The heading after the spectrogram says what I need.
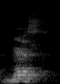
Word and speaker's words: guess: गेस्ट, GUESS, यहां भी यू के बाद ई आ गया है, यू साइलेंट।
